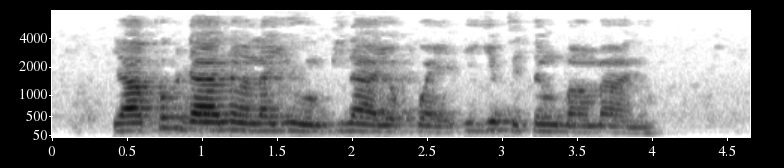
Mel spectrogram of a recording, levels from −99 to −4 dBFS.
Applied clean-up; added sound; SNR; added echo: none; none; none; none.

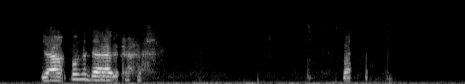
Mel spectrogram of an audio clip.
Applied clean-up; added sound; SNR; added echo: neural diffusion model UNIVERSE++.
